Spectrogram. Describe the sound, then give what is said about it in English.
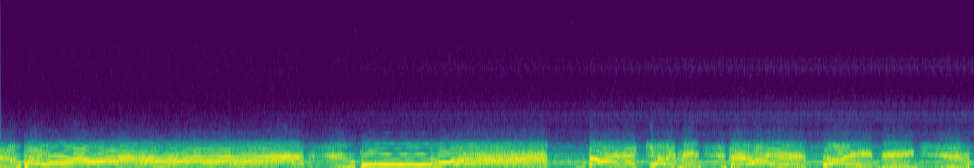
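Loud human screaming and wailing that runs almost nonstop, with strained voices swooping up and down in pitch and only brief breaks between the cries. “This is what I think of your stupid, wanky scream idea.”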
